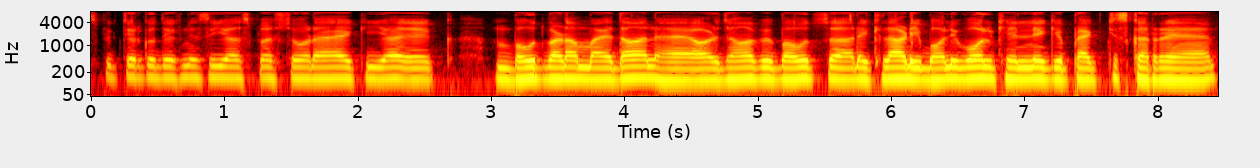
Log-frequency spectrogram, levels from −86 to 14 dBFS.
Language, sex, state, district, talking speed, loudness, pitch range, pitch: Hindi, male, Bihar, Supaul, 205 wpm, -14 LUFS, 130-135 Hz, 135 Hz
